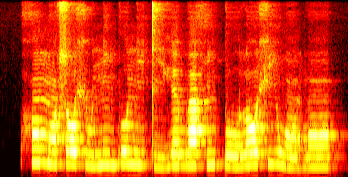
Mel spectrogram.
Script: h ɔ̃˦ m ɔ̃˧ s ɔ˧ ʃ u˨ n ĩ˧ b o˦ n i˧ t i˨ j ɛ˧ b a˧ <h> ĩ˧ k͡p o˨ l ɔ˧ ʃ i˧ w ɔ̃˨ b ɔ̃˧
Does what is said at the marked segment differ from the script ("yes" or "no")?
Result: no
